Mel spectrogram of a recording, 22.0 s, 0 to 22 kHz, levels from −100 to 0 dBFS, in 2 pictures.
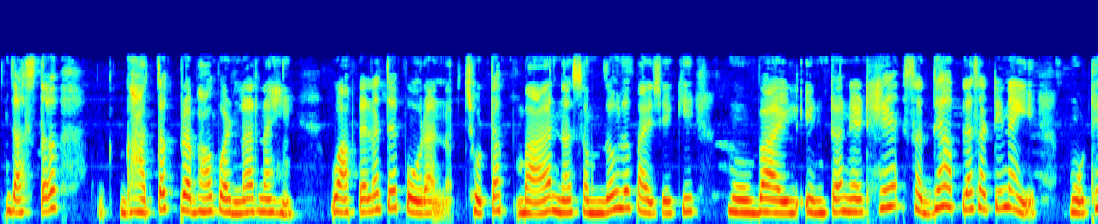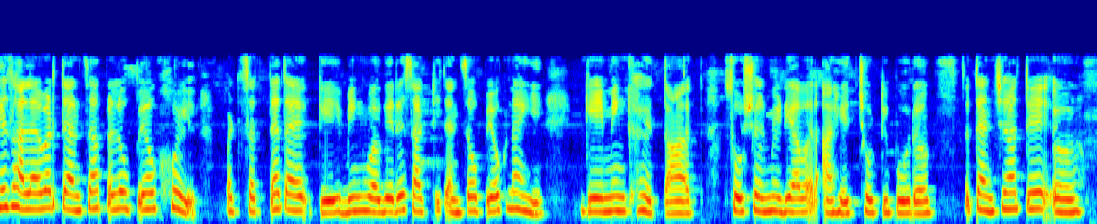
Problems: background sounds at intervals, background conversations at intervals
